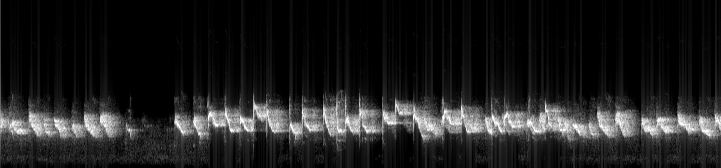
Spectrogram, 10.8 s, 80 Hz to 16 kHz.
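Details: Oriental magpie-robin, cold rainy weather, 13 June 2020: long song of high, rapid down-slurred whistles, broken by one brief silence, then resuming as a dense, chattering torrent of sharp notes.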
